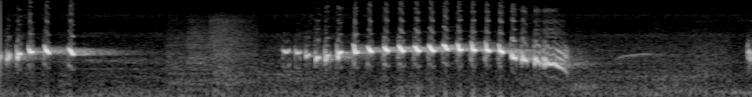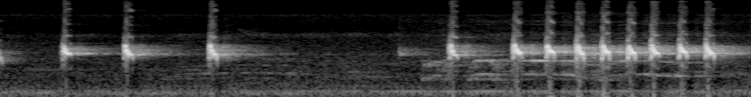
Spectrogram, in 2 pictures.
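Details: Sooty-headed bulbul singing in natural surroundings, wild-style song: bubbly warbled phrases, a long rising-then-falling fluttering run, then short separate notes and a quick closing burst of clear repeated notes.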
